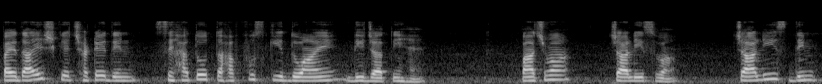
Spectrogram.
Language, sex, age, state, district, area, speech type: Urdu, male, 18-30, Delhi, North East Delhi, urban, spontaneous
